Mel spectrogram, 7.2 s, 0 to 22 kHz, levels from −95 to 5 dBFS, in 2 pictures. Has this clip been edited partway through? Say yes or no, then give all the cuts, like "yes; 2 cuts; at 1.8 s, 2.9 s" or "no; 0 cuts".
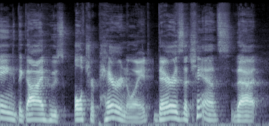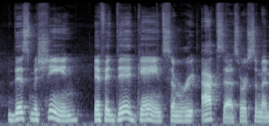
no; 0 cuts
